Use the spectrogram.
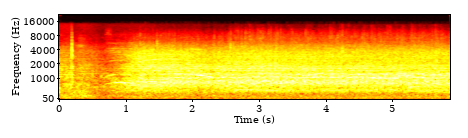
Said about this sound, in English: Modest applause and cheering replaced the usual yelling. Other times, such as when the Brewers hit the ball solidly, the crowd sounded huge.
